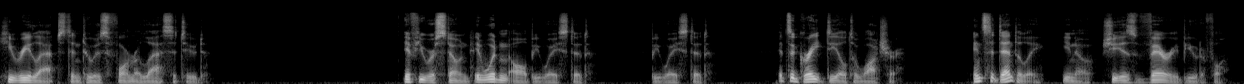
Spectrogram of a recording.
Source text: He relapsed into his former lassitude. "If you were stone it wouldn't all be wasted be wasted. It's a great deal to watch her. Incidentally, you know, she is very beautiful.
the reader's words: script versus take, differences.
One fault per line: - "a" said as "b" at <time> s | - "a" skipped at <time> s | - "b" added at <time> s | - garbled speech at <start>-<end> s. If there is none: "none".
none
